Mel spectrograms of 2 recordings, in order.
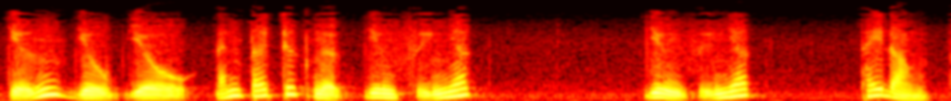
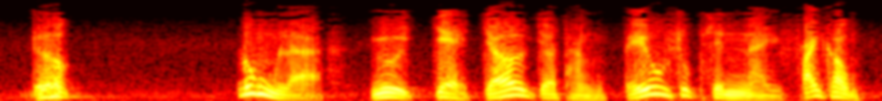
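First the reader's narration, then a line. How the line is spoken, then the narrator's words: Angry. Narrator (Vietnamese): Sa Thông Thiên tức giận nói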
